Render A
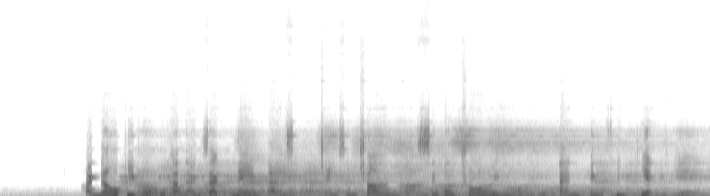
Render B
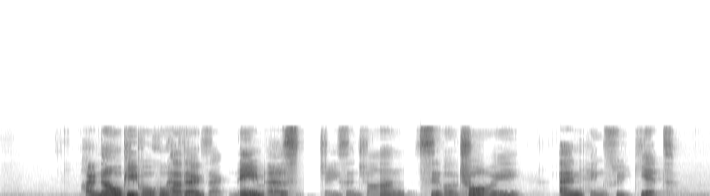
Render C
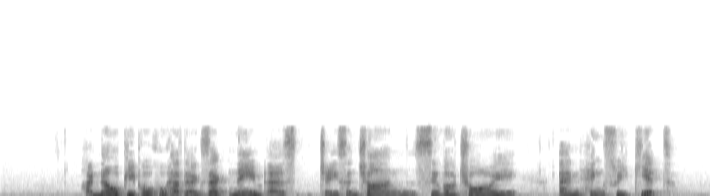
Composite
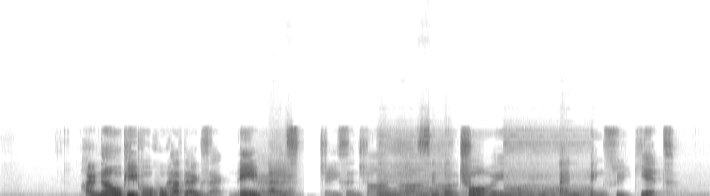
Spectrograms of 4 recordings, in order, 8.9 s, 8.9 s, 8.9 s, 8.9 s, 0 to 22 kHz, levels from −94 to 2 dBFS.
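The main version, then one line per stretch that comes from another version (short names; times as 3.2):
B
1.87–2.6 from C
3.23–3.64 from A, crossfade 0.16 s
4.72–5.64 from A, crossfade 0.06 s
6.29–7.41 from A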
